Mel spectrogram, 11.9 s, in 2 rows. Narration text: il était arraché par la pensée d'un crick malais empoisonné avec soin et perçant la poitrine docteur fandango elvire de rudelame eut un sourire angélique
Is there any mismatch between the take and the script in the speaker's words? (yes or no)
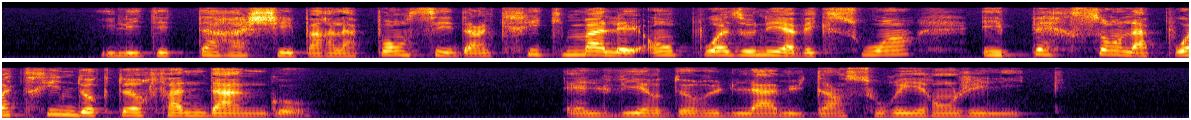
no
